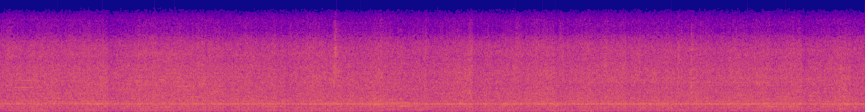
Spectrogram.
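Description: Mumbai suburban electric train running, heard from inside the carriage: a steady, even rumble with a constant high hum running through it.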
